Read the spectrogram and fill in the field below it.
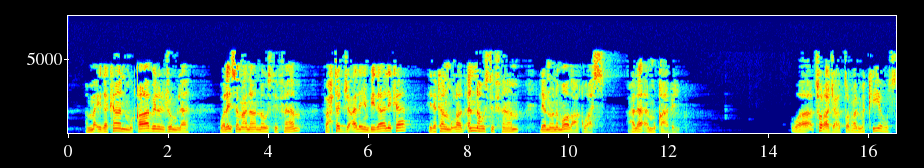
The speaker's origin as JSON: {"language": "Arabic", "region": "Najd", "country": "Saudi Arabia", "said": "لا سيما عندنا في نجد أكثر يمكن حدود 10 نسخ"}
